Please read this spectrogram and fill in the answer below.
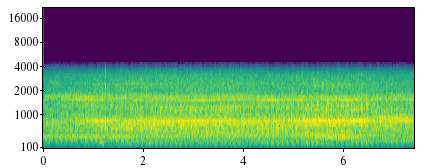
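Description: Alfa Romeo 147 Twin Spark four-cylinder petrol engine idling steadily and smoothly, heard close up at the open engine bay, just after being jump-started. It gets louder over the first couple of seconds, then holds an even idle.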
